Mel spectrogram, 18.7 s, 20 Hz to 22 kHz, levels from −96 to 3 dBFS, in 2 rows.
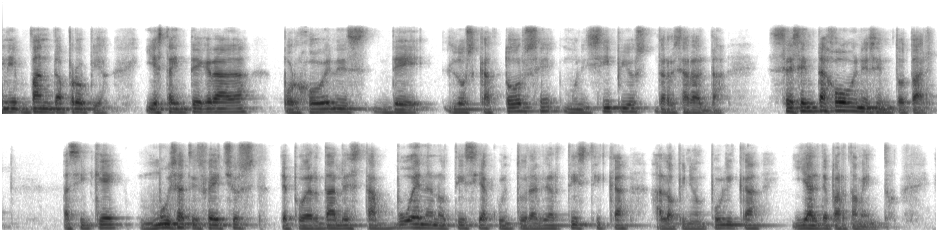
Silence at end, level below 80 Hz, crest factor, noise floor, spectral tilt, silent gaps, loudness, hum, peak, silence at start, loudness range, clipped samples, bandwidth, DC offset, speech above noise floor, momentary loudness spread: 0.45 s; -48 dBFS; 20 dB; -63 dBFS; -5.5 dB/octave; none; -21 LUFS; none; 0 dBFS; 0 s; 6 LU; under 0.1%; 9 kHz; under 0.1%; 43 dB; 12 LU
